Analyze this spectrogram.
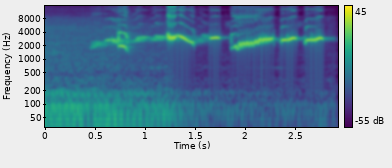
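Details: Orange-headed thrush in full song, used to prompt other birds to sing: clear whistled phrases, a long rising slur then sharp up-and-down notes in short bursts, over low background hum.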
